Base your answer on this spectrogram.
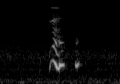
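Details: Newborn hiccups: two quick, high, squeaky catches over faint room noise.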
